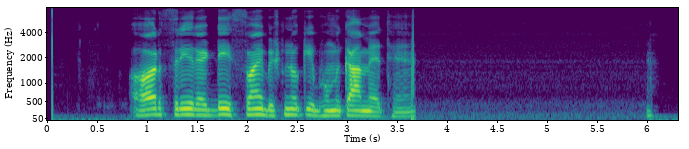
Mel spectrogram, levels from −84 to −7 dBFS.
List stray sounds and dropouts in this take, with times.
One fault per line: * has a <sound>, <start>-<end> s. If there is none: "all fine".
all fine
